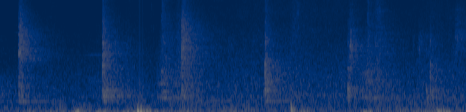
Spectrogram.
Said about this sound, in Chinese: 其实我只会站在屋顶门口，就在这里，好。就在这里就好，我不要出去外面吹风淋雨，就是在这边录参数台风的这个风声。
